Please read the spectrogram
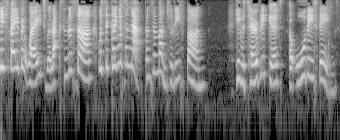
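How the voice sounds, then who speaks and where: In a put-on character voice, a woman squeaks at an extremely high pitch, her pitch swinging very widely. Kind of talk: bedtime story. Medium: read story. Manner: warm, rhythmic, rhyming.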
